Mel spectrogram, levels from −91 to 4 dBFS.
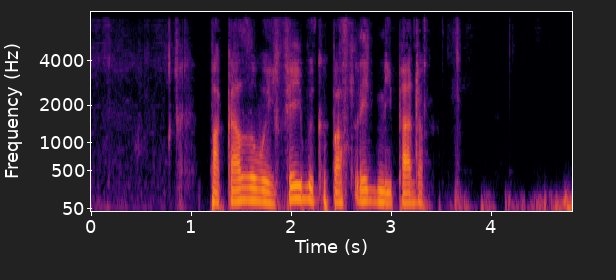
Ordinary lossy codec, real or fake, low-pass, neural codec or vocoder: AAC, 48 kbps; fake; 7.2 kHz; codec, 24 kHz, 0.9 kbps, WavTokenizer, medium speech release version 1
